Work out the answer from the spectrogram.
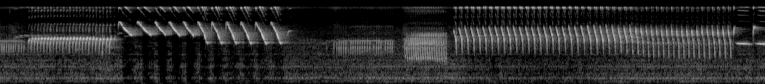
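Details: Canary song meant to teach and prompt canaries that are slow to sing: buzzy trills, a rapid series of descending sweeps, short pauses with soft buzzes, then a long dense rolling trill.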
